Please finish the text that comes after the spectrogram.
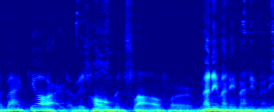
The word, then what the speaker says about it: Slough: of his life, which was a place called Slough, I think you'd pronounce it, S-L-O-G-H-O-U-G-H in England, this tube, this great telescope tube, lay in the backyard of his home in Slough for many, many, many, many years.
